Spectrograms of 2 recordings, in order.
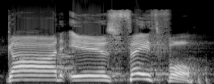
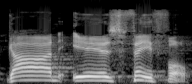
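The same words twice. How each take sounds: First: God is faithful, sung out higher and very slowly; chanted, call it out together with the crowd; higher unison chant. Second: God is faithful, each word drawn out slowly; slow emphatic declaration. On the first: Congregation saying it with the pastor, a slow higher chant. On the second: Pastor modelling the phrase for the congregation, slow and weighty. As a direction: lay the words down slowly, with weight. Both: Shown as a demonstration. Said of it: "Say it with me on the count of three".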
